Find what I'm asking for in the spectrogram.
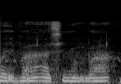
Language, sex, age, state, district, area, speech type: Manipuri, male, 60+, Manipur, Kakching, rural, spontaneous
